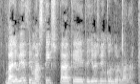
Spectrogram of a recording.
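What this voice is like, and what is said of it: Galician accent in Spanish. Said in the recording (Spanish): “No me dicen que tenemos acento. ... porque somos gallegas.”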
